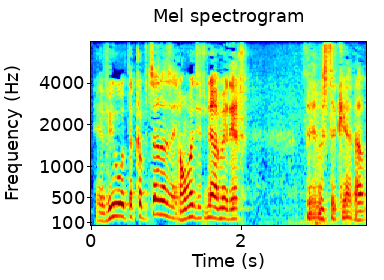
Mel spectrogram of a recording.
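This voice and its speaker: A man, a rabbi, giving a sermon in a synagogue and telling a parable with animated delivery. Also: fairly high pitch. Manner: animated storyteller, gravelly. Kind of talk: sermon with storytelling.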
